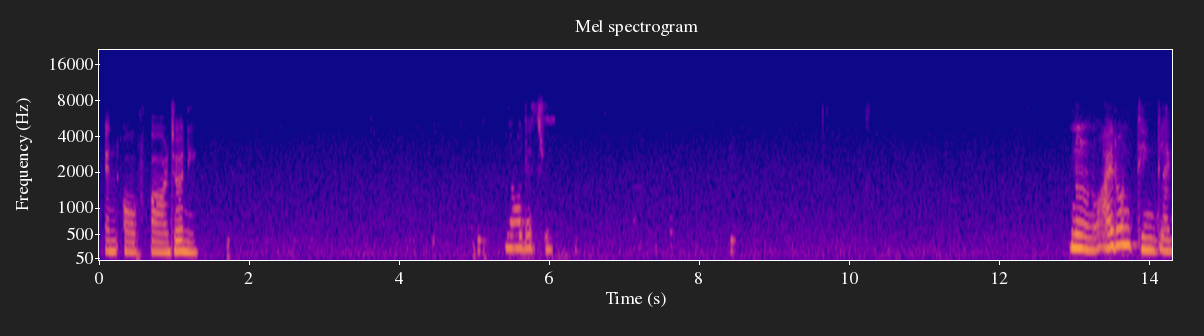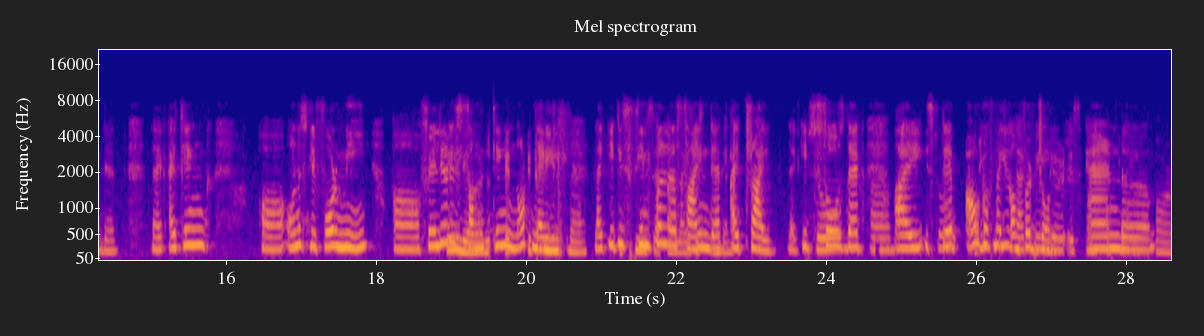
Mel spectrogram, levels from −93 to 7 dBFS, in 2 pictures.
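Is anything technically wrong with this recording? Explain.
No, nothing in this speech recording stood out as a technical problem on listening.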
